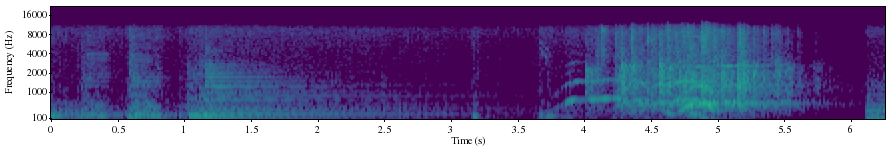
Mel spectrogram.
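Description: Acoustic guitar strumming the closing chords of a song, the last chord ringing out and fading over about two seconds. About four seconds in, the audience breaks into cheering, whooping and clapping, which cuts off abruptly just before the end.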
